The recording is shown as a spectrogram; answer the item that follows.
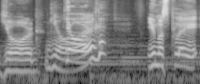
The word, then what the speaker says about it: George: It's spelled George, but it's pronounced Georg.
